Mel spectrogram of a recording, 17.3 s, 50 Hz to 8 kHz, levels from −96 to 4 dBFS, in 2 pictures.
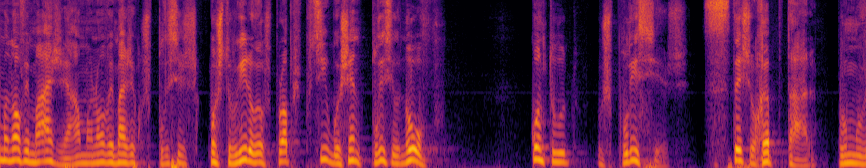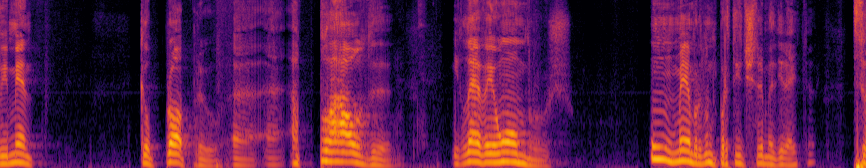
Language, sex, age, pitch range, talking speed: Portuguese, male, 50-69, 135-195 Hz, 155 wpm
